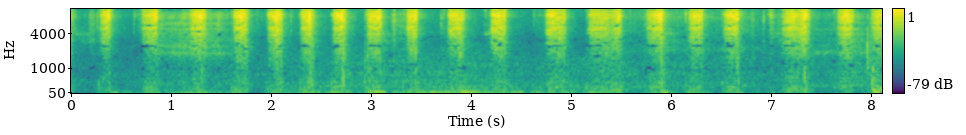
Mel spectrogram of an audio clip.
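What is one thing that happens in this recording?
Sandpaper rasps against wood in quick, repeated strokes.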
